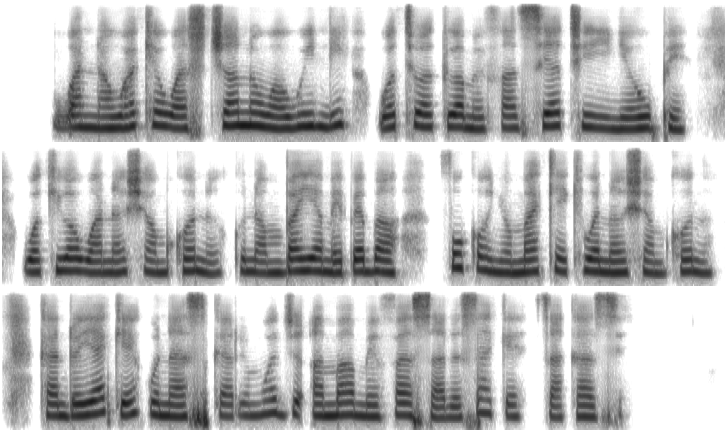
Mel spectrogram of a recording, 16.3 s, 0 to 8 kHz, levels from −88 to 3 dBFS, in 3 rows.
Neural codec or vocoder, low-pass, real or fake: codec, 16 kHz, 0.7 kbps, FocalCodec; 7.2 kHz; fake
